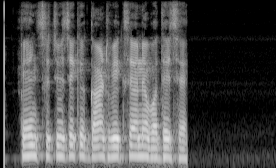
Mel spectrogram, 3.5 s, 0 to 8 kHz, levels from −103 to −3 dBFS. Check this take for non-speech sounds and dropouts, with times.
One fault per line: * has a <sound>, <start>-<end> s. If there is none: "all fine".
all fine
